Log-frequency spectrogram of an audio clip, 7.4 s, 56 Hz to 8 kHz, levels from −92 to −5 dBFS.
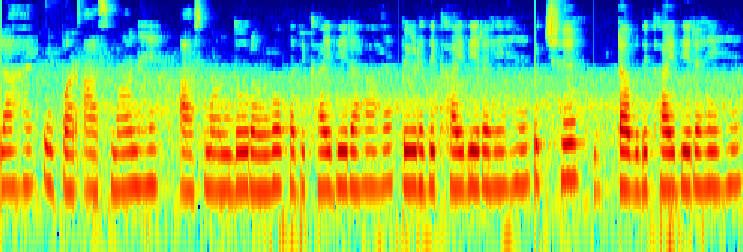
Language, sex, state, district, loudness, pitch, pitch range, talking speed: Hindi, female, Maharashtra, Dhule, -18 LUFS, 205 Hz, 200-210 Hz, 185 wpm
